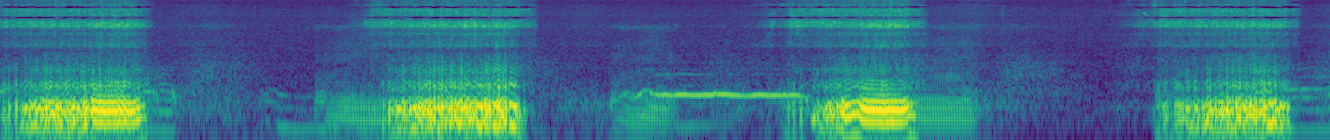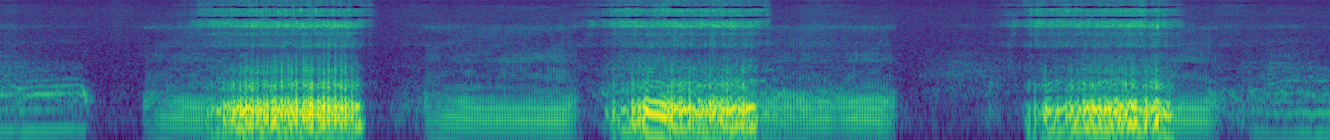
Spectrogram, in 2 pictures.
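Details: Pair of French Bulldogs sleeping at home, snoring steadily with loud raspy breaths roughly every two and a half seconds, about eight cycles, each loud snore separated by softer wheezy intakes and brief whistling notes.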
